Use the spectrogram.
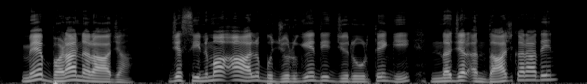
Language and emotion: Dogri, angry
